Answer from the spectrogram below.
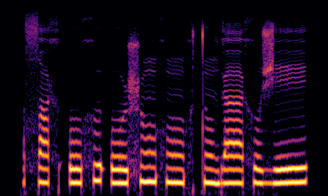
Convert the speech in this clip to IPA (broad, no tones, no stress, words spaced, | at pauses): sˤaxʔox ʊʔo ʂõxõːx tõɡaːxo ʒe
